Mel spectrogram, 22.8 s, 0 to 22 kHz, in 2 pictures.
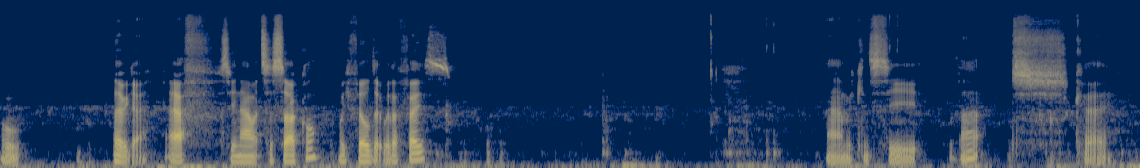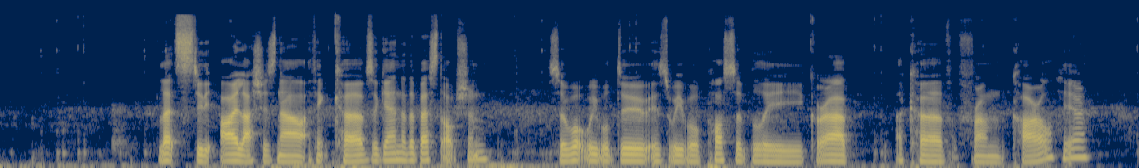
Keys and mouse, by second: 0.8 f, 2.3-5.1 middle drag, 3.3 Tab, 4.2 KP_1, 4.9 ctrl+s, 5.5 z, 7.4 middle click, 7.7 click, 9.1 z, 11.1 z, 14.7 shift+a, 18.5 click, 18.5 right click, 18.5 z, 18.6-20.8 middle drag, 20.8-22.2 drag, 20.8 shift+d.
